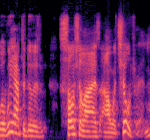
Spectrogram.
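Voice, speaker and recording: This man has a Louisiana accent and a medium pitch. He talks at a moderate pace with lively intonation. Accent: Southern US, Louisiana. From US South, Louisiana bayou country. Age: 60s. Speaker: professor. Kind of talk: workshop Q&A.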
